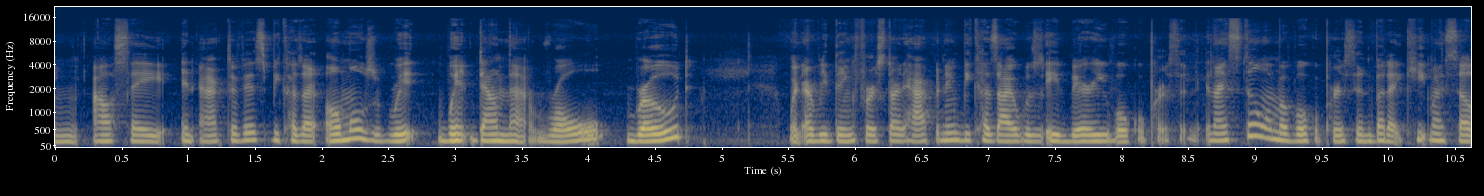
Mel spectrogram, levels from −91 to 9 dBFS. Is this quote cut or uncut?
cut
